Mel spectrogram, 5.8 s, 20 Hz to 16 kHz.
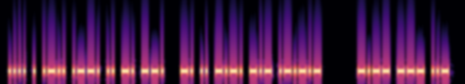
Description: Morse code, heard as a keyed tone, about 40 wpm, 600 Hz. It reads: HELPING NICK. YOU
